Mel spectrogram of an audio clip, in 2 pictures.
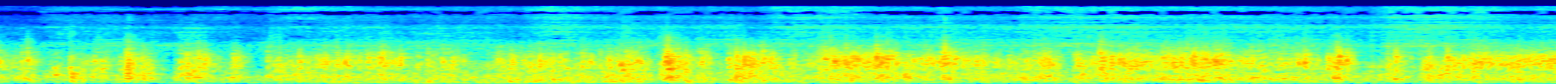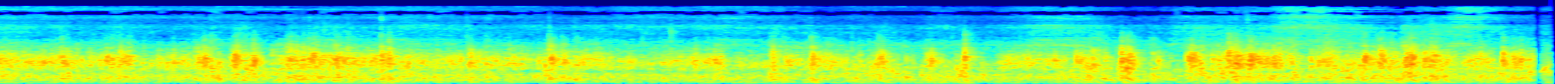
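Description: A loaded iron ore train's steel wagons rolling on the rails, heard from on top of one wagon: a continuous rattling din of wheels and couplings, full of sharp knocks and clanks.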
